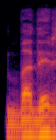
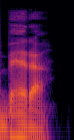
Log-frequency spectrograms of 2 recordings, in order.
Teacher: इसमें ध की भारी ध्वनि ह की हल्की ध्वनि में बदल गई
